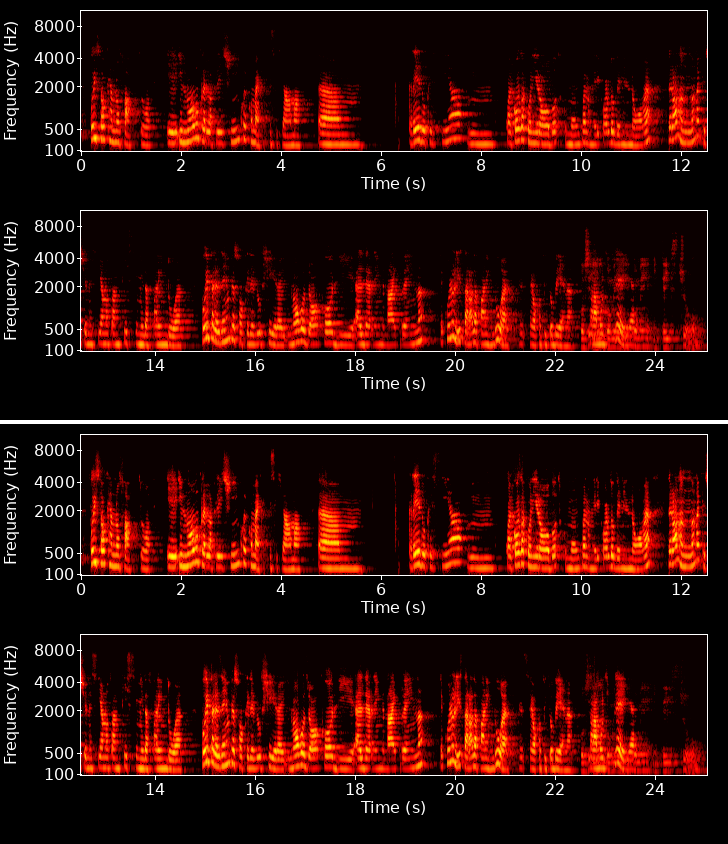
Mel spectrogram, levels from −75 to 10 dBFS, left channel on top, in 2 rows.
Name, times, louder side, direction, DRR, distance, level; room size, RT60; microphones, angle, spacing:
voice 1, 0.2-1.4 1.7-3.6 4.0-4.4 4.7-5.6 6.6-11.5 11.8-14.5 14.9-19.4 19.8-22.3 22.7-23.6, right 5 dB, 75° right, 1.0 m, -25 dB
voice 2, 22.5-24.9, left 2 dB, 55° left, 5.5 m, -40 dB
27.0 x 24.0 x 5.7 m
head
